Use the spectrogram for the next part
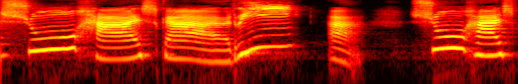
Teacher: mais uma vez a sílaba é pronunciada com mais força está antes da última sílaba ou seja é a penúltima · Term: paroxítona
